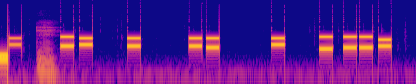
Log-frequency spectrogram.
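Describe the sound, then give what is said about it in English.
A telephone number is dialed on a keypad: about eleven short, clear two-tone beeps in an uneven rhythm, each at a slightly different pitch, after a brief opening click. No one speaks. “Let's see if he picks up.”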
